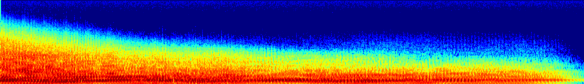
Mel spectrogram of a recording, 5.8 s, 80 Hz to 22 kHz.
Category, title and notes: Instrument samples > Synths / Electronic
CVLT BASS 70
bass, lfo, sub, stabs, bassdrop, drops, synthbass, wobble, wavetable, synth, subbass, subs, subwoofer, lowend, clear, low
